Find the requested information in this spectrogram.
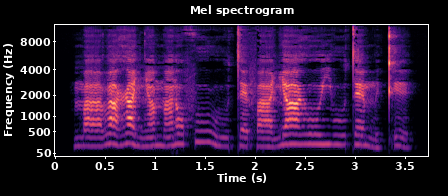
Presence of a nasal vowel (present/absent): present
